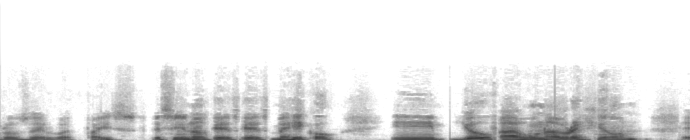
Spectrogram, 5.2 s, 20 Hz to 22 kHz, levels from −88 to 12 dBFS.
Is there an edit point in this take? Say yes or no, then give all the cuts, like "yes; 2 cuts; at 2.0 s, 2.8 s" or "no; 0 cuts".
yes; 3 cuts; at 1.1 s, 1.8 s, 3.7 s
